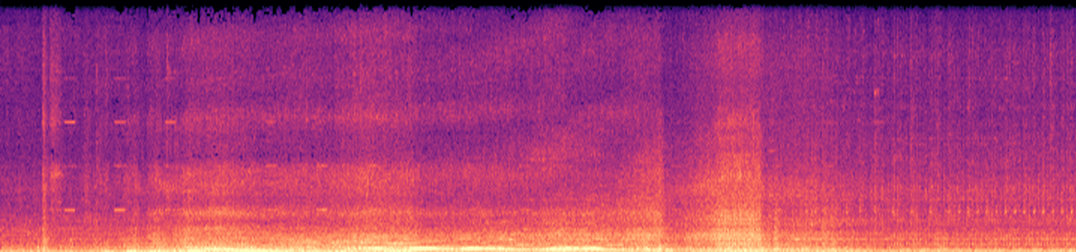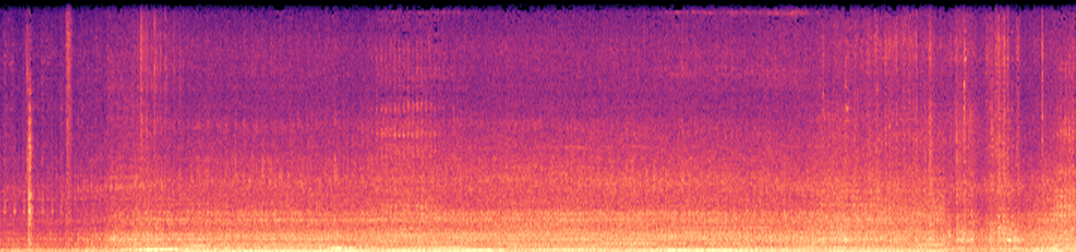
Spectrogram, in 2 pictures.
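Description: Heavy earthmoving machine's diesel engine working, its pitch rising and falling with the load. It is loudest for several seconds near the start and again from about halfway, easing off in between.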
